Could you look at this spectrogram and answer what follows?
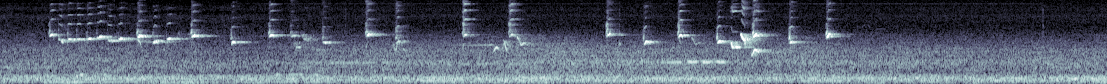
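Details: Chinese hwamei in the countryside, a wild bird that wakes the recordist every morning with chattering, talk-like song: crisp high notes, each dropping in pitch, delivered in quick uneven bursts over a low steady background hum.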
